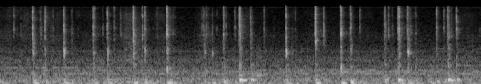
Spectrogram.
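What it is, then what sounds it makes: Aluminium and plastic low-profile computer keyboard being typed on. Fingertips of both hands type rapidly on a space grey Apple Magic Keyboard 2 with numeric keypad, a thin aluminium body with black plastic low-profile keys resting on a wooden desk. Short, dry clicks and taps follow each other at an uneven pace, with bright clicky tops over soft, low thuds.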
